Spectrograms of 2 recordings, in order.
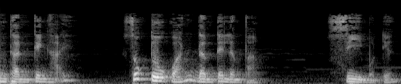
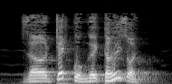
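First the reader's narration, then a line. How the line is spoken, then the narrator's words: Barked shout. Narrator (Vietnamese): Lâm Phàm quát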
